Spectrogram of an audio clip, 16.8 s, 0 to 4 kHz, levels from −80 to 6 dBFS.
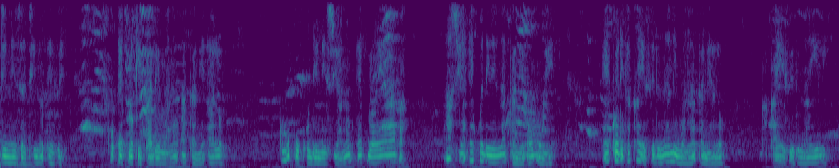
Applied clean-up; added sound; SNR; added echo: none; none; none; none.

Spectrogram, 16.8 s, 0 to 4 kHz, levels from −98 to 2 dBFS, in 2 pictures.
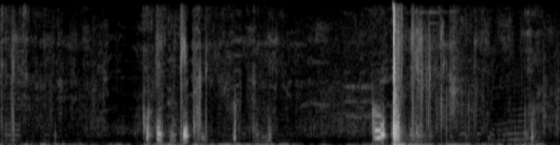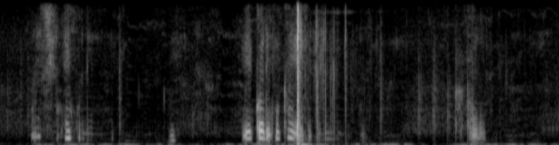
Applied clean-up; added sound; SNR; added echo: neural separator model SepFormer WHAM!.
